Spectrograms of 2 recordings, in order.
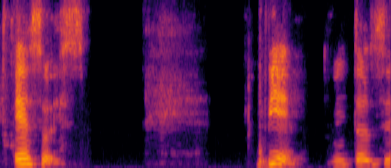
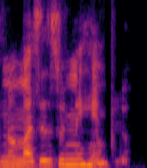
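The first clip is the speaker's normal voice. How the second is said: ordinary talk, nothing marked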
